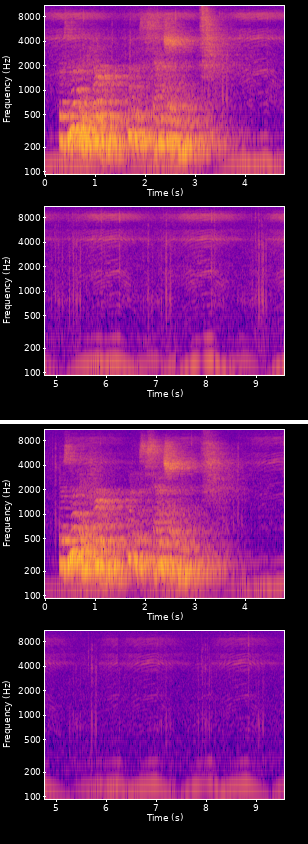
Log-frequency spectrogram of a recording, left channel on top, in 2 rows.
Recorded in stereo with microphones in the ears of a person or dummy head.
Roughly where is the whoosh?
Left.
